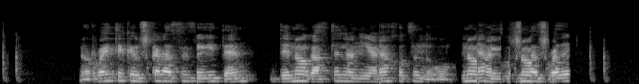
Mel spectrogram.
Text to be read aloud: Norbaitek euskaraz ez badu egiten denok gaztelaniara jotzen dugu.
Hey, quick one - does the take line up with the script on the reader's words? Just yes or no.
no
